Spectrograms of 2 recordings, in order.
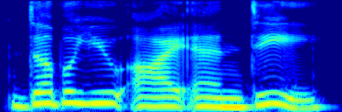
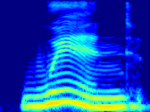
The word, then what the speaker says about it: wind: The word spelled w i n d is another homograph and I knew it it would be the next word and right the next word will be poolograph. It can either be pronounced wind or wind.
